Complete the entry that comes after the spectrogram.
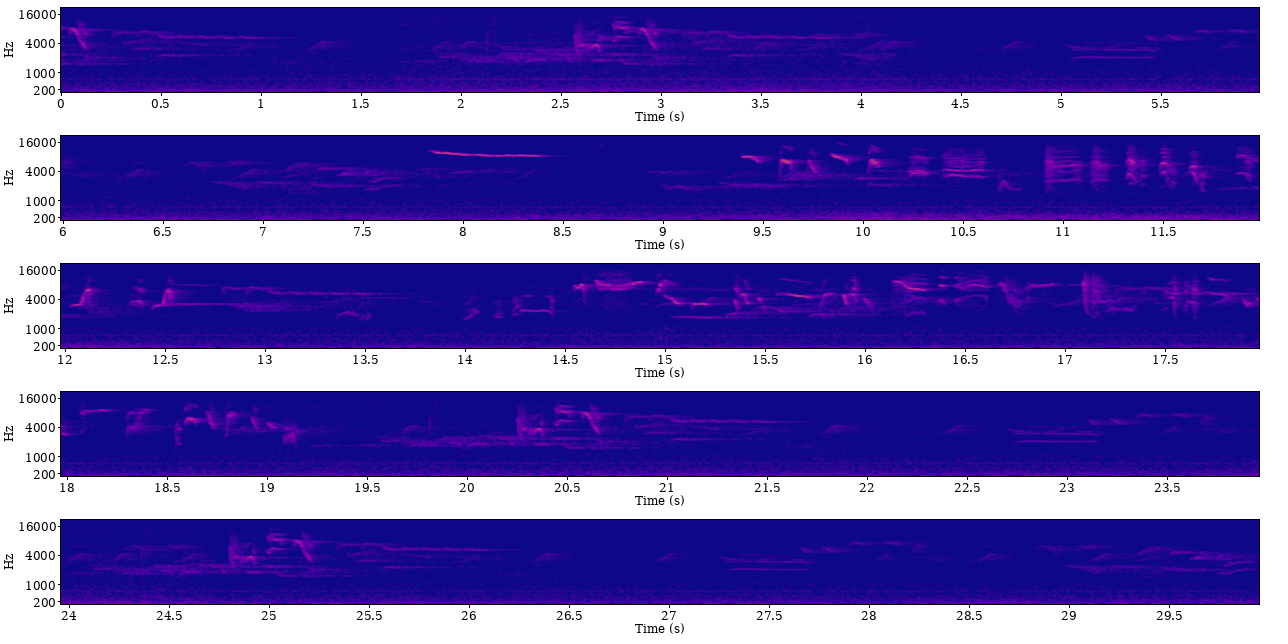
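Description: Several birds chirping and singing, short high calls coming in clusters every second or two, busiest near the middle, over a faint steady hum.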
